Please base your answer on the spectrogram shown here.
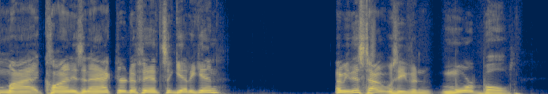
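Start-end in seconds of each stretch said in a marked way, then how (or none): none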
